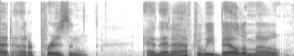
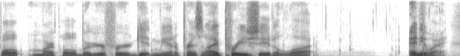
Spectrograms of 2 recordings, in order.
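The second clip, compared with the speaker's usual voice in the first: low, deeper dad character voice; 5 semitones lower than usual. Acted. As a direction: drop low into the dad role. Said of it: "now my dad can talk".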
